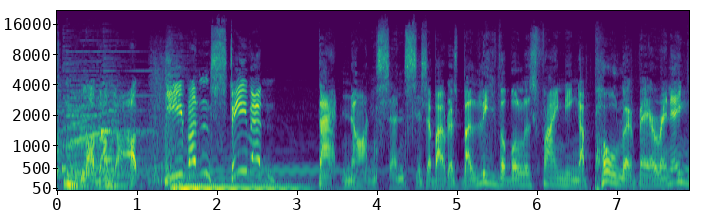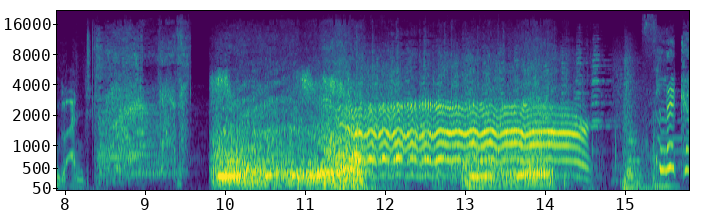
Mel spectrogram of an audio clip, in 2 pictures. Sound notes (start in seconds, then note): 9.8 slurping; 9.8 roaring; 12.0 screaming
